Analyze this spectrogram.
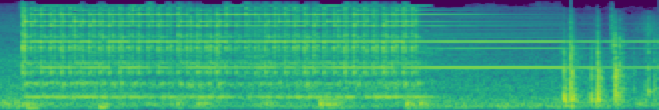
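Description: A telephone rings once with a bright, steady electronic trill lasting about two seconds, then fades to a faint lingering tone, followed by a couple of quick soft clunks; it is a call to Carlos Santana, heard ringing on his end.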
